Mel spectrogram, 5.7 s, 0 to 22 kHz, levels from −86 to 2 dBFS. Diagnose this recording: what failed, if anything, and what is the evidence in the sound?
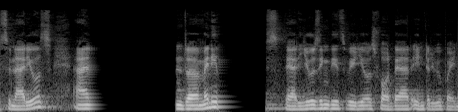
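Network stage, jitter buffer. From 1.11 to 2.22 s the last sound is stretched into a fading buzz that ends in about 0.9 s of silence, then the audio resumes where it stopped with nothing lost, now running about 1.09 s later. This is a call audio freeze, likely caused by delayed packets draining the buffer.

Network stage. From 2.74 to 3.36 s the sound decays into a brief fading hiss, then about 0.35 s of silence. It returns further on, with roughly 0.58 s of audio missing. This is a long network dropout, likely caused by packets that never arrived.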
